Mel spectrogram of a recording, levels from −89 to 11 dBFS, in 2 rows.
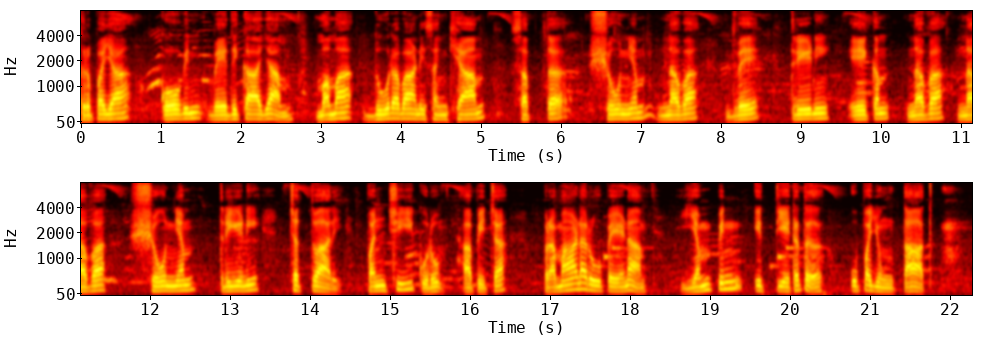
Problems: constant background noise, background conversations at intervals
